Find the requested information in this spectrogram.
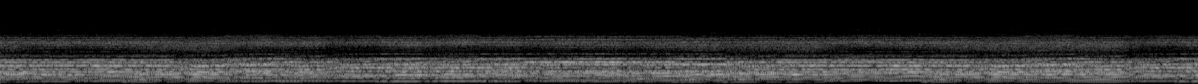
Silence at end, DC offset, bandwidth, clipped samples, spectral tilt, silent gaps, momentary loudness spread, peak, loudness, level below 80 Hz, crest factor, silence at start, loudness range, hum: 0 s; under 0.1%; 10 kHz; under 0.1%; -5.5 dB/octave; none; 2 LU; -16 dBFS; -31 LUFS; -78 dBFS; 14 dB; 0 s; 1 LU; none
